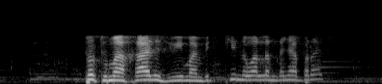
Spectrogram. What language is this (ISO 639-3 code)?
ful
